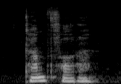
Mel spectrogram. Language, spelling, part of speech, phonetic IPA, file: Polish, kamfora, noun, [kãw̃ˈfɔra], LL-Q809 (pol)-kamfora.wav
